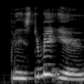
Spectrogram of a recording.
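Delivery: said with a smile. Bertie, introduced by Mum to Mr. and Mrs. Mossop, greets them: said with a smile. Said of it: "smiled Bertie".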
